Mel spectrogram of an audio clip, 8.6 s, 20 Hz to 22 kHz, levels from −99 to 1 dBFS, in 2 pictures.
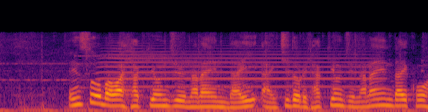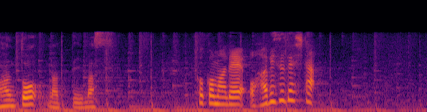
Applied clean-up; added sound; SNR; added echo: none; Trumpet; 14 dB; none.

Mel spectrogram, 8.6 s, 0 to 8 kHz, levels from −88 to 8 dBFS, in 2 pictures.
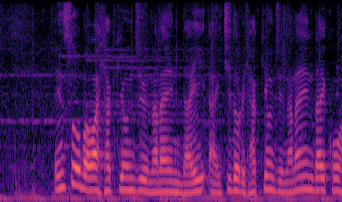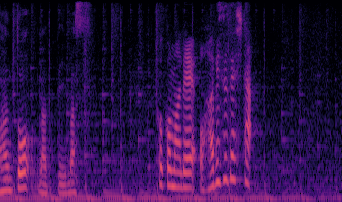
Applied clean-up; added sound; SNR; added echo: none; none; none; none.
